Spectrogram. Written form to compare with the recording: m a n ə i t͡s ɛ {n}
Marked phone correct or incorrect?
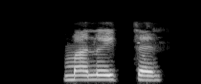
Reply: correct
